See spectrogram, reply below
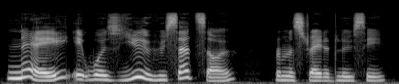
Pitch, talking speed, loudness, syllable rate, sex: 220 Hz, 135 wpm, -17 LUFS, 3.9 syllables/s, female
